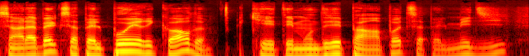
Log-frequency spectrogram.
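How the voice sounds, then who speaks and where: A man talks at medium pitch with ordinary variation. The sound is dry and close, with no echo. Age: 20s. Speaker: record shop owner. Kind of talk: interview. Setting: record shop. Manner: halting, many fillers.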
